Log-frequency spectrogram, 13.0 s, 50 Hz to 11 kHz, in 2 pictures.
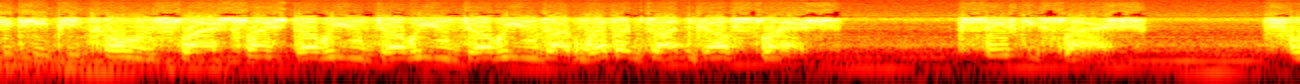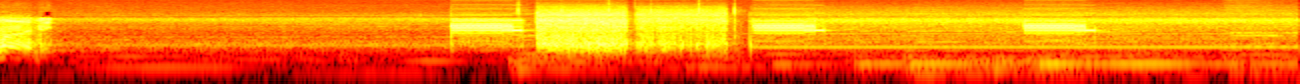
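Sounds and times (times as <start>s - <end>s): burst of static: 9.1s - 10.5s.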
